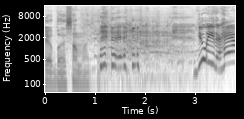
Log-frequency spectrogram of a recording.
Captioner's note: all laughing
